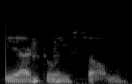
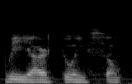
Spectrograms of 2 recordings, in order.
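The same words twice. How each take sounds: First: The voice sounds altered by a voice changer. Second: The voice sounds natural and unprocessed. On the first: The speaker calls it right. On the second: The speaker calls it wrong.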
